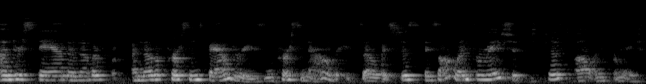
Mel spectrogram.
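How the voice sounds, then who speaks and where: At a moderate pace, a woman with a plain, everyday voice speaks in a fairly high pitch with lively intonation. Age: 60s. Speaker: anger management expert. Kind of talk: casual interview chat.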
